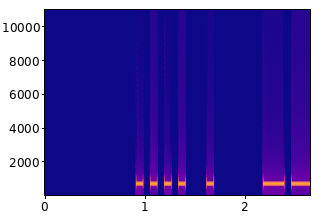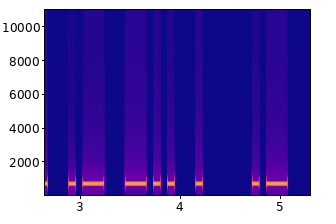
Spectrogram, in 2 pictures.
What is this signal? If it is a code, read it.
Morse code, heard as a keyed tone, about 17 wpm, 700 Hz. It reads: HE MADE A
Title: Sentences from Top 1000 Words - Review Part 6 - 17wpm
